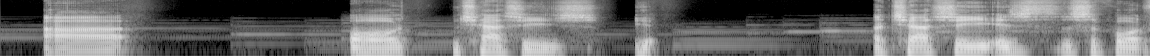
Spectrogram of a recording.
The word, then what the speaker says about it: chassis: chassis is also chassis however the plural is pronounced with with a zed at the end as chassis uh or chassis a chassis is the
